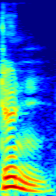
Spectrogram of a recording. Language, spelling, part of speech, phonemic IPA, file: German, dünn, adjective, /dʏn/, De-dünn.ogg
- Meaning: 1. thin, slender, slim 2. weak, watery 3. flimsy, insufficient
